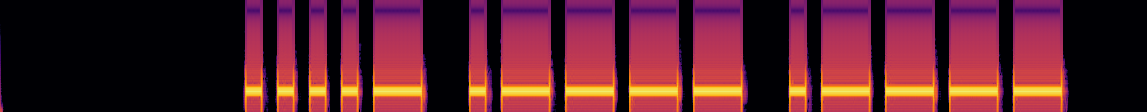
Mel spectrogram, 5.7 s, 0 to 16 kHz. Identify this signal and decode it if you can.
Morse code, heard as a keyed tone, about 15 wpm, 700 Hz. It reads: 411
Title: Three Challenging Letter-Number Combinations 15wpm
